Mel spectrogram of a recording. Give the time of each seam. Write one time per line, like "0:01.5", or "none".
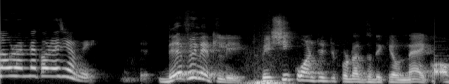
0:02.5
